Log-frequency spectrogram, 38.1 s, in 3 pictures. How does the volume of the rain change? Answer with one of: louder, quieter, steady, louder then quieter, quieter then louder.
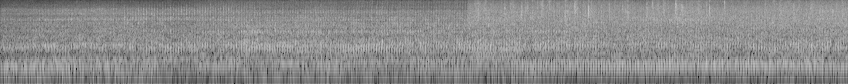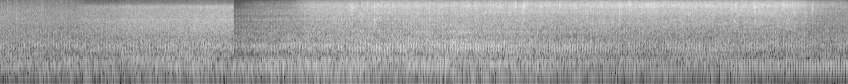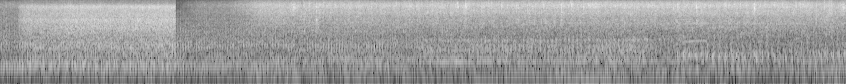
louder.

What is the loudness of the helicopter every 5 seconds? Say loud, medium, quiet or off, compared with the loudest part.
medium, medium, medium, loud, loud, medium, medium, medium.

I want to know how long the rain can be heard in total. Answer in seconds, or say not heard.
31 s.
